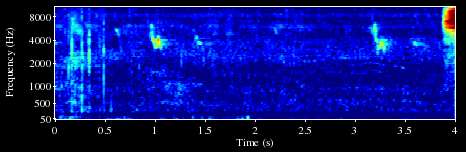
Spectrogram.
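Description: Near silence: faint outdoor ambience over shallow floodwater sliding quietly across flat concrete, with a few faint high chirps.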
